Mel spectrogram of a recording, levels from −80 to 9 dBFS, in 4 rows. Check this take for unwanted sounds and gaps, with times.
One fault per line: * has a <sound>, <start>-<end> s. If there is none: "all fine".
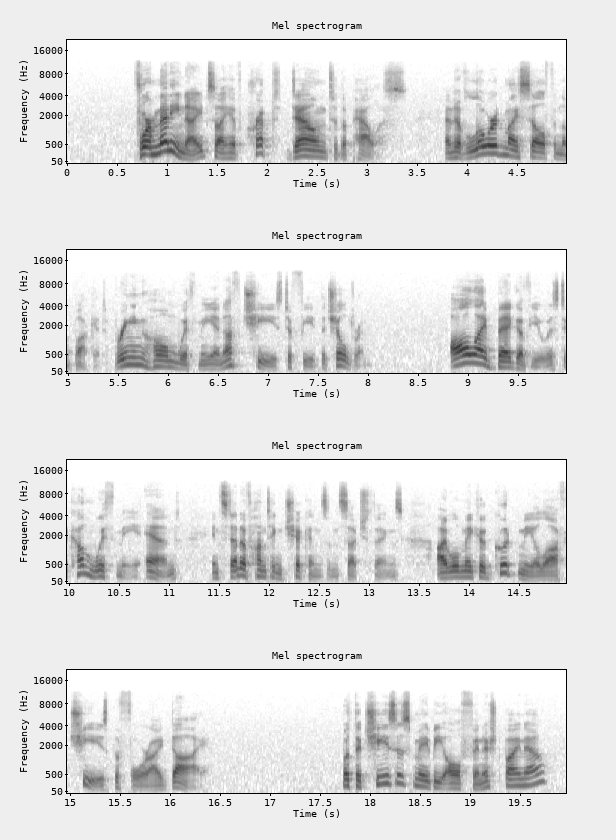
all fine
